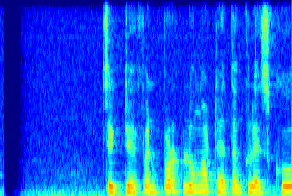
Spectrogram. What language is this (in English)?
Javanese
